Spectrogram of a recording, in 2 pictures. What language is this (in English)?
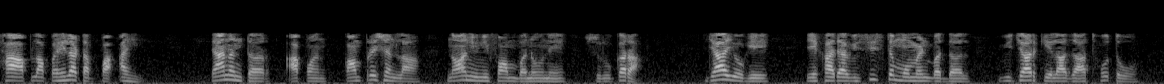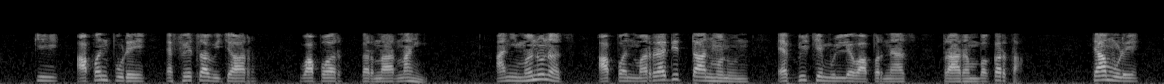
Marathi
